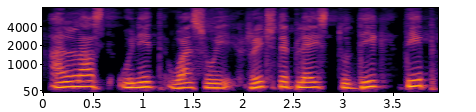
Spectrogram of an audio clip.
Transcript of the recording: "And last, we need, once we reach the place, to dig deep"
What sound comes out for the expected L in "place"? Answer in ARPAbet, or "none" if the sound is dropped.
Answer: L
